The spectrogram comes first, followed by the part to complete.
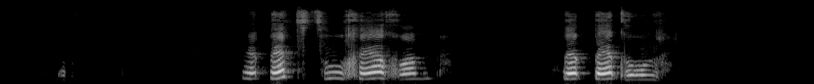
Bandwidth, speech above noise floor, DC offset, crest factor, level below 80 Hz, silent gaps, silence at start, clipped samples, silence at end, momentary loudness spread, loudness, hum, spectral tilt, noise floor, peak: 14.5 kHz; over 68 dB; under 0.1%; 20 dB; -80 dBFS; none; 0.6 s; under 0.1%; 1.55 s; 13 LU; -23 LUFS; none; -0.5 dB/octave; under -90 dBFS; -6 dBFS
